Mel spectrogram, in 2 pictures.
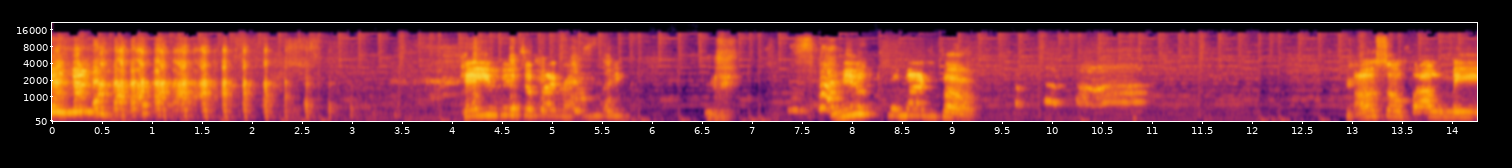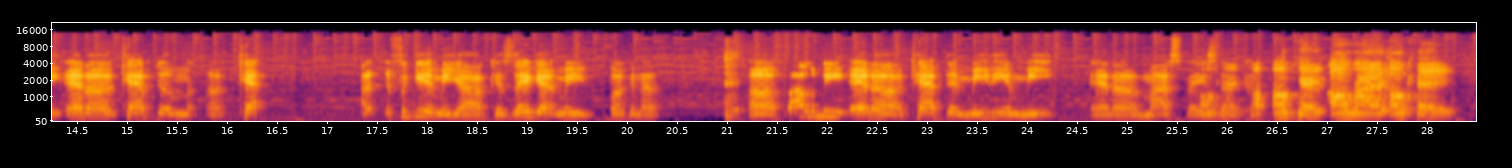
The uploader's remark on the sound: This time we fired up the zoom app.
